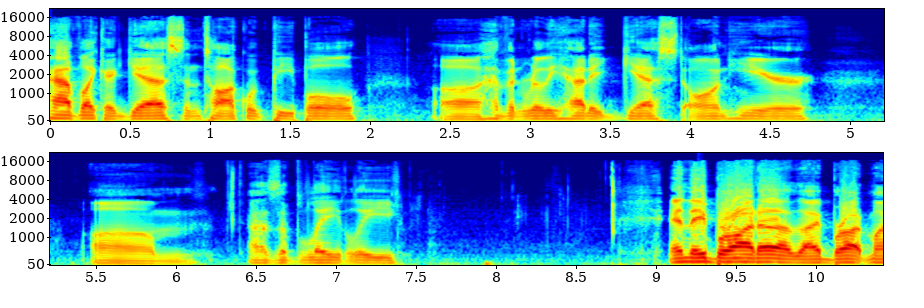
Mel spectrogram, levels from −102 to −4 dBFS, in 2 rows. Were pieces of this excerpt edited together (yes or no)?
no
